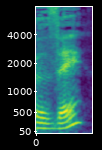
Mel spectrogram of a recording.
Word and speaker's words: vais: Je vais. Final S not pronounced here, and remember, when you combine this A and E together, you get the sound E, so really open. Je vais.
